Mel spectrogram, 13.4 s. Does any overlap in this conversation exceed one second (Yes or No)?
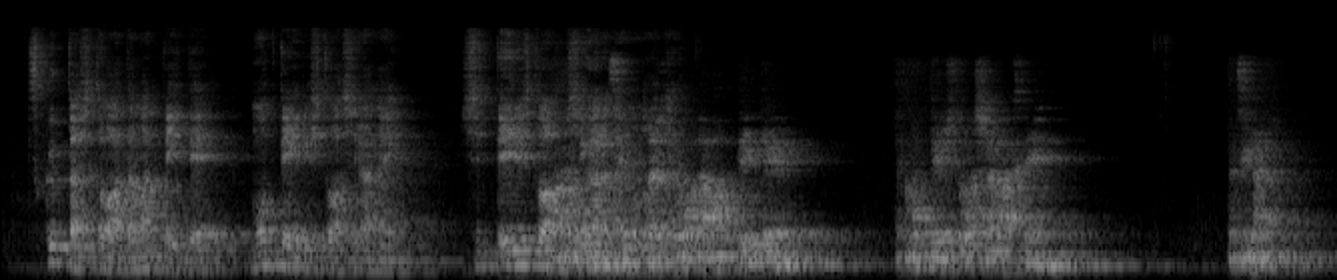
Yes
